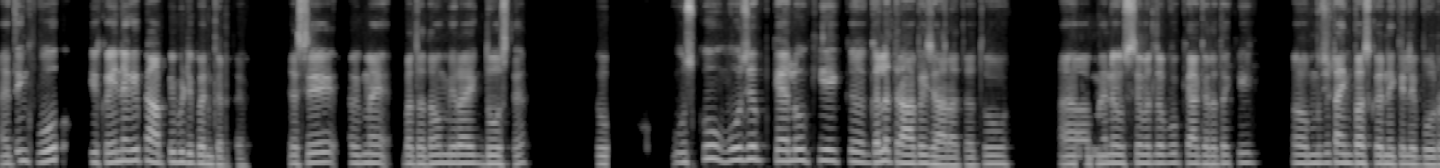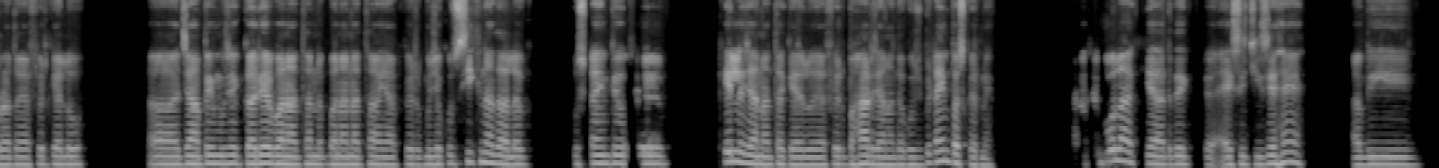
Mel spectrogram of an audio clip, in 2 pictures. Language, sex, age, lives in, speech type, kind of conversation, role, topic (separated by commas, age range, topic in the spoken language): Hindi, male, 20-24, India, conversation, podcast, guest, Apology dene ka tumhara tareeka trust par kaise asar daalta hai?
